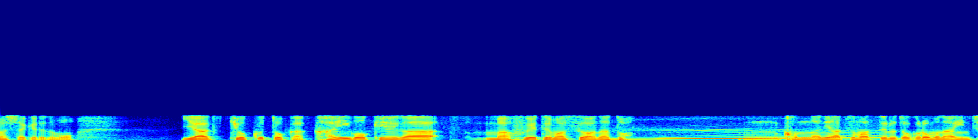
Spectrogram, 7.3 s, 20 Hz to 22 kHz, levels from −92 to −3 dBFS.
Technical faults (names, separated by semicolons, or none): comfort noise in place of the background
